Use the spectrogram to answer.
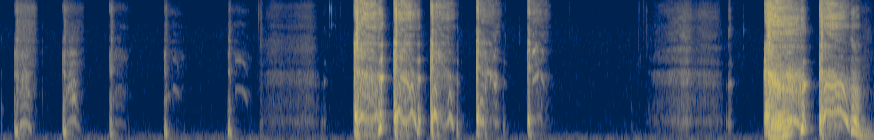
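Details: Male with dry barking cough strong enough to shake the chest: repeated short, dry, harsh coughs in bursts over about eleven seconds.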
